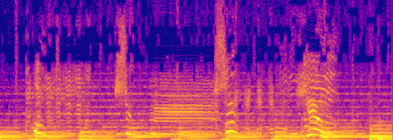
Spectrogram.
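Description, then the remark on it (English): Several goats bleat loudly and repeatedly, their wavering, overlapping cries coming close together over a steady background hum, with a faint tinkle of bells here and there. “She runs away from the goat herd.”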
